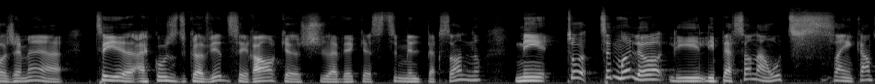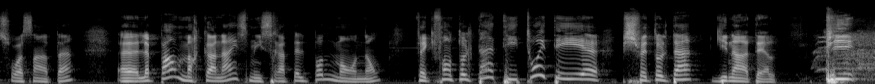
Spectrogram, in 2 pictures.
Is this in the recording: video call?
no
